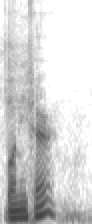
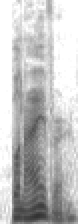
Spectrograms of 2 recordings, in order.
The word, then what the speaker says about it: Bon Iver: kind of Bon IA Bon Iver wow okay cool because they're like oh bon no it's not French there's not an H in front of it yeah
